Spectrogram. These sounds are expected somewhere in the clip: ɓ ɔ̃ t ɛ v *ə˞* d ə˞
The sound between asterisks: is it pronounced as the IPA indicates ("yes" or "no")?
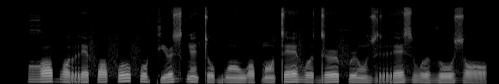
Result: no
